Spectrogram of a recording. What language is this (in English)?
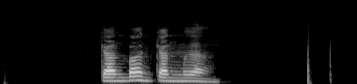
Thai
